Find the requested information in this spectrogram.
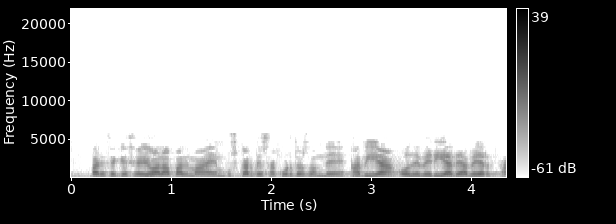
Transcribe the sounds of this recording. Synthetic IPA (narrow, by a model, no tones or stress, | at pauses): paɾe̞θe̞ke̞sejoalapalmae̞mbuskaɾðe̞sakwe̞ɾðo̞zðo̞nd̪e̞aβiaʔoð̞e̞β̞e̞ɾiaðeaβ̞e̞ɾ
